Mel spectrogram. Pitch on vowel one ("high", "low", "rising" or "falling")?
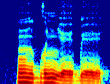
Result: high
